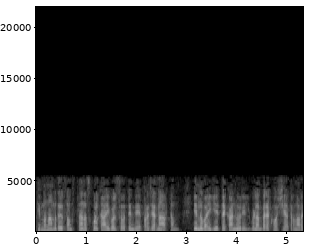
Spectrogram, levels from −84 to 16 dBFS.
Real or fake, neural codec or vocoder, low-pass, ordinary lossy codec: real; none; 5.4 kHz; none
